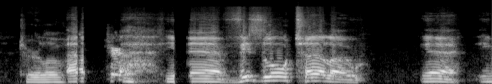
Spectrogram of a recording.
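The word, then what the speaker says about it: Turlough: Turlo.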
